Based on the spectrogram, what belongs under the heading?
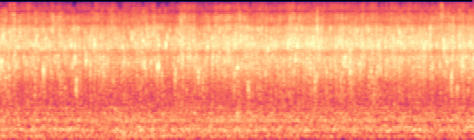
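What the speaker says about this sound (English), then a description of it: "now to finish this up, we're going to get some of that oil and toast these buns" Hot oil sizzles in a pan as Kaiser roll buns toast, a loud, steady, close crackling hiss that holds evenly throughout with no voices over it.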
